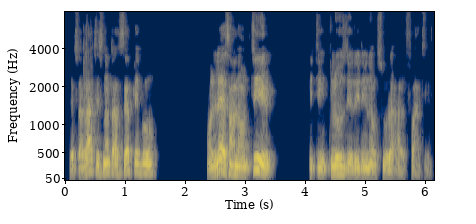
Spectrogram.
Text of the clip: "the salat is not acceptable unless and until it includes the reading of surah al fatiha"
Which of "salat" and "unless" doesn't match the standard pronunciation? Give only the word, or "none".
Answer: none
